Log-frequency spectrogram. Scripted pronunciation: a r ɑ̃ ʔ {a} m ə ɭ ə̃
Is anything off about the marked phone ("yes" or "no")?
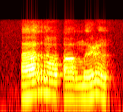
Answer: yes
